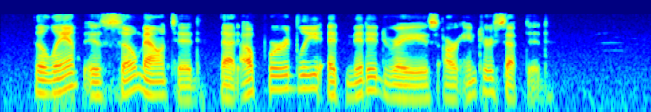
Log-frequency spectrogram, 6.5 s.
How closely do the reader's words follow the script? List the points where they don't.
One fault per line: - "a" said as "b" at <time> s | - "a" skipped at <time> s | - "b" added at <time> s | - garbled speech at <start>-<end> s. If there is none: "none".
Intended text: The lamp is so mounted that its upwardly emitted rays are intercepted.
- "its" skipped at 2.4 s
